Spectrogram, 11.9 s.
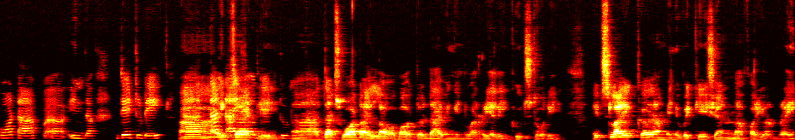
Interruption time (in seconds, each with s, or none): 2.7 s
